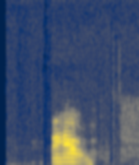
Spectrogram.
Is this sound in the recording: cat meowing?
yes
